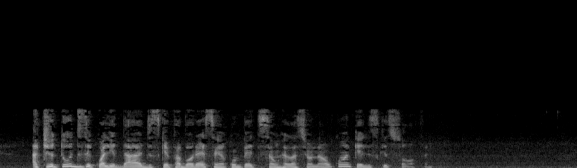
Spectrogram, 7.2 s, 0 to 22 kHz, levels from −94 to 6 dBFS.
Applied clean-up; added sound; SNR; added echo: none; none; none; none.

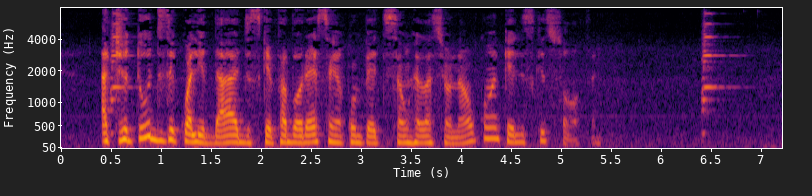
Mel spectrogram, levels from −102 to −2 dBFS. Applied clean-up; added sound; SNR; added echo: none; Wind instrument, woodwind instrument; 10 dB; none.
